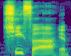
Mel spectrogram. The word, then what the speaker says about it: Shifa: uh Sor sorry M what's the correct pronunciation of of your character shifa she shifa okay shifa pH is an F sound Shea Sha Sha could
